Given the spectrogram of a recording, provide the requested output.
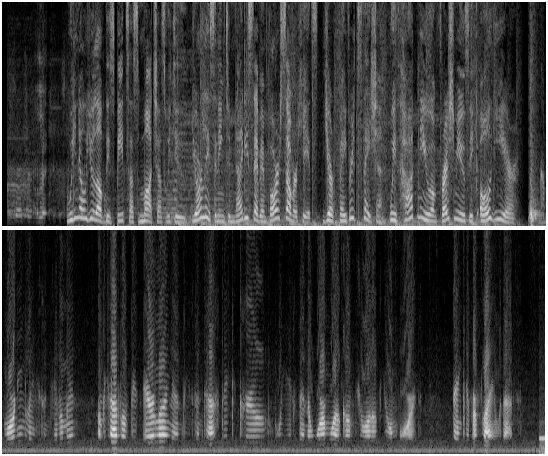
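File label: Latin American Spanish, Accented English; GoLocalise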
